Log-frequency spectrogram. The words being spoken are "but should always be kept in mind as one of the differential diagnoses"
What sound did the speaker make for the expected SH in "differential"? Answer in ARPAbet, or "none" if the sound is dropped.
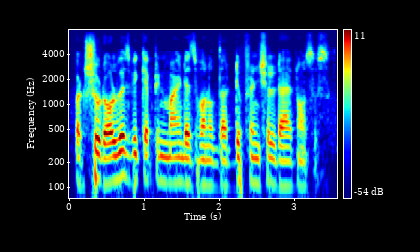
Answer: SH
